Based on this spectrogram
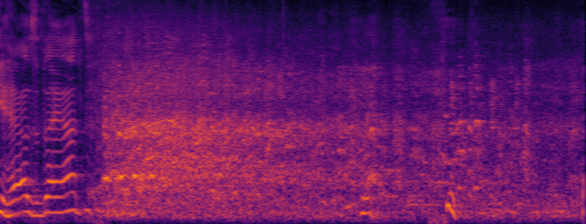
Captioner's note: audience laughs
